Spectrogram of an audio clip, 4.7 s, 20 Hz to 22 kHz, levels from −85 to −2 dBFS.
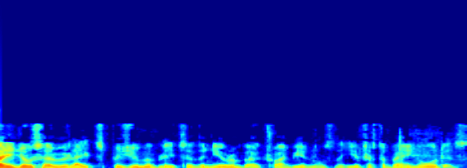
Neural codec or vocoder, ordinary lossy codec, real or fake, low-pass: none; MP3, 24 kbps; real; 7.2 kHz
